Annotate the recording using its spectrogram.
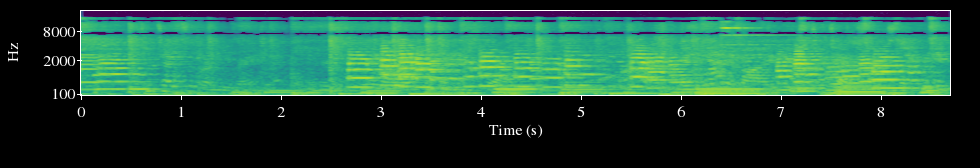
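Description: Live small jazz band playing, with a trumpet line over bass notes and drums, heard in a room full of chatter.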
